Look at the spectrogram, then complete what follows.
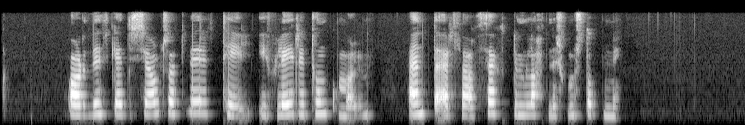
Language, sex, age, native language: Icelandic, female, 20-29, Icelandic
